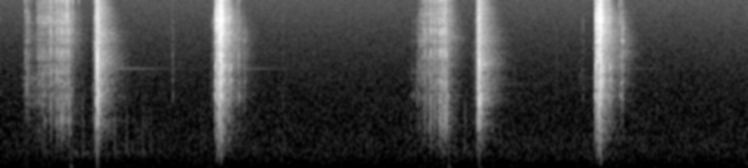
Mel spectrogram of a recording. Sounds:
mechanisms
camera

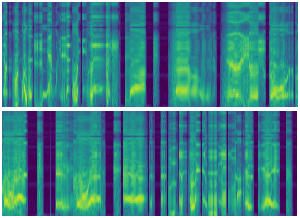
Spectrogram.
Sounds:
speech
human voice

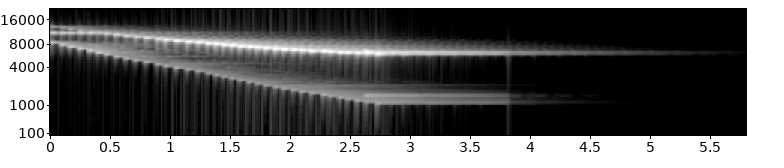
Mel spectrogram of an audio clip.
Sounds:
bell
chime

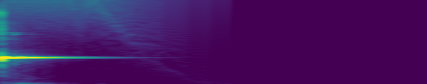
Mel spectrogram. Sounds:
musical instrument
music
marimba
percussion
mallet percussion

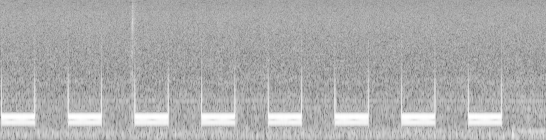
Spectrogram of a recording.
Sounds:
telephone
alarm

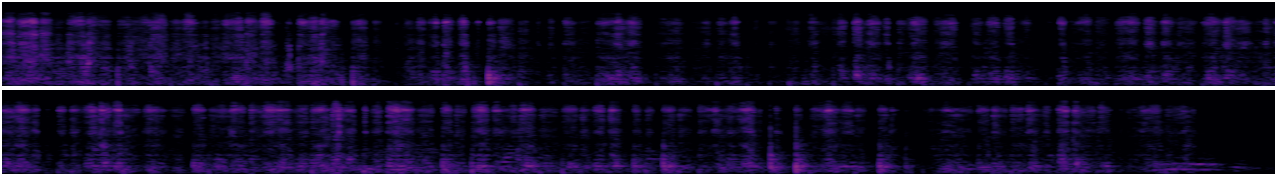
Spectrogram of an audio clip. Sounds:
writing
home sounds

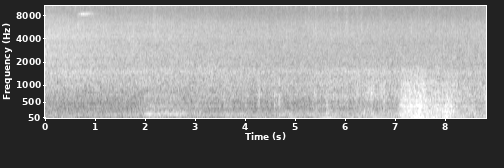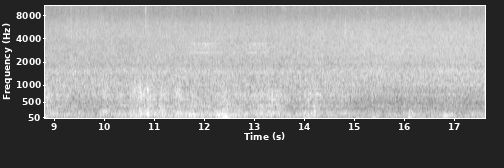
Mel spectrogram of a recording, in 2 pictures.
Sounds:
rain
water

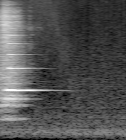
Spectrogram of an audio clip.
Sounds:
woodwind instrument
musical instrument
music

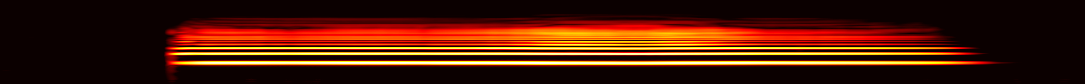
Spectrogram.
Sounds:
musical instrument
music
wind instrument

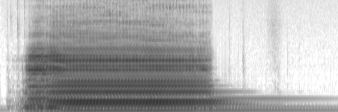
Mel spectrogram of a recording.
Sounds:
musical instrument
music
bowed string instrument

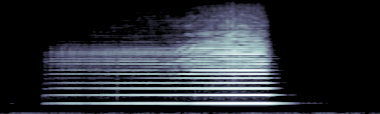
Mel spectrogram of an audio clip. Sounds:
musical instrument
music
bowed string instrument

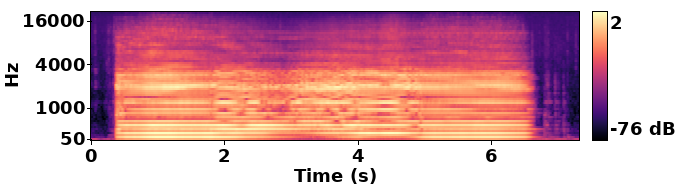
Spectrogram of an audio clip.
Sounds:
musical instrument
bowed string instrument
music

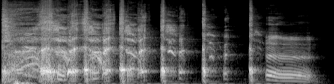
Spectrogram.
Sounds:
respiratory sounds
cough

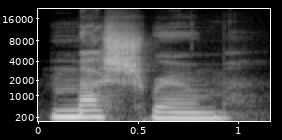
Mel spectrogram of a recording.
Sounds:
human voice
speech
woman speaking

